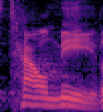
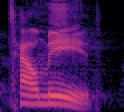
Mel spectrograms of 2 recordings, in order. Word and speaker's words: talmid: So in the Hebrew, the word for disciple is talmid. Let's everybody say that together. Everybody say it. Ready? Set, go. Talmid.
